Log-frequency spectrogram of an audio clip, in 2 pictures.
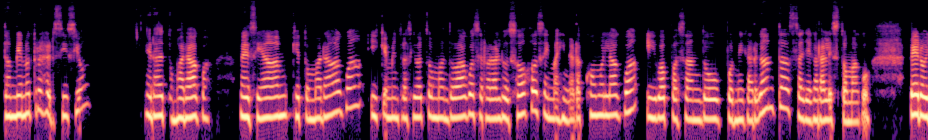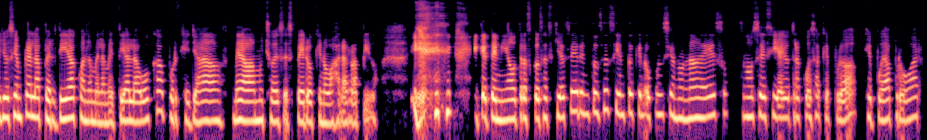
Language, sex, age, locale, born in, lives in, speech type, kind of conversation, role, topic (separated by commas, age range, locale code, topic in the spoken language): Spanish, female, 35-39, es-CO, United States, United States, conversation, advice, user, ¿Cómo te has sentido cuando el estrés diario te abruma y no logras calmar la mente?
